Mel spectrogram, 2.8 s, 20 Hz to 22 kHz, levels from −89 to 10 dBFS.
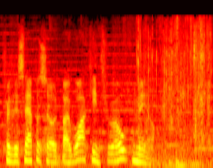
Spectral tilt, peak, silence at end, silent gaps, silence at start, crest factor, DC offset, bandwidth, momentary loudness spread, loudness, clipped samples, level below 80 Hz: -4.5 dB/octave; 0 dBFS; 0 s; none; 0 s; 16 dB; under 0.1%; 15.5 kHz; 6 LU; -17 LUFS; under 0.1%; -36 dBFS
